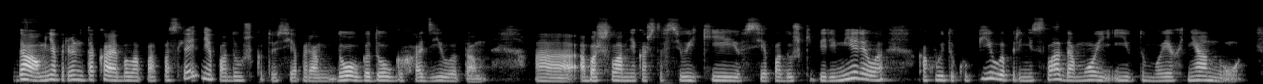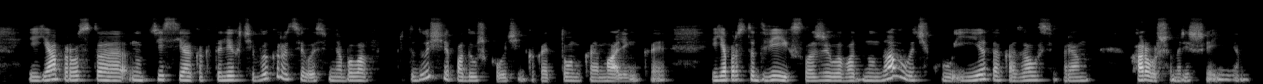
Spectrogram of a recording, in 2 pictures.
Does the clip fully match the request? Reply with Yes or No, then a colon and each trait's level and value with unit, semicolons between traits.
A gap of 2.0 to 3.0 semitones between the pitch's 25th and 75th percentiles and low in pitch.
No: narrow, 2.6 semitones; medium, 185 Hz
